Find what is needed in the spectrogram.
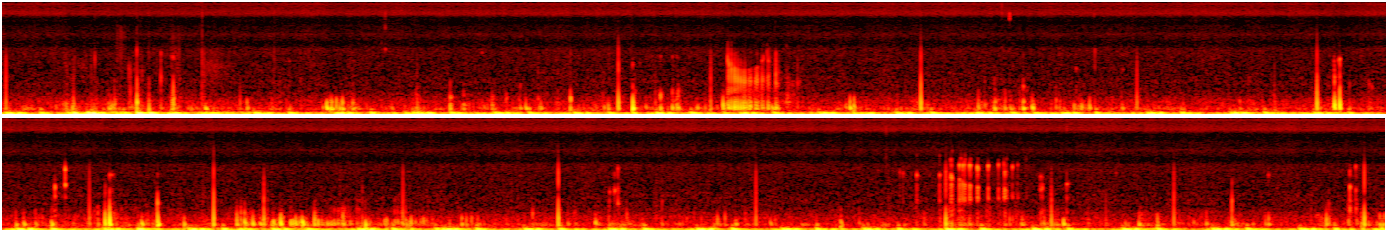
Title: Stomach grumble | Background heartbeat sounds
